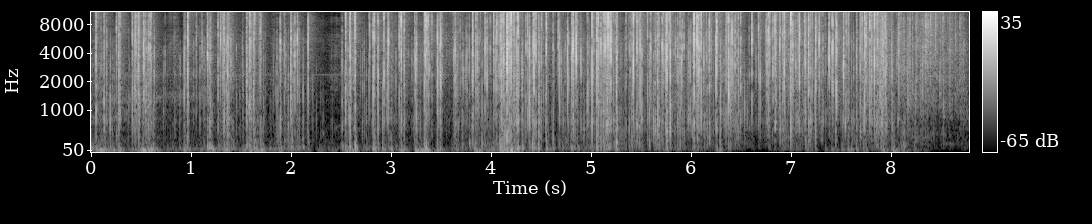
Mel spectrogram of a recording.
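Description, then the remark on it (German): Crinkling of a plastic bag for ASMR, a dense stream of sharp crackles and rustles that swell and fade for several seconds before trailing off, with no talking. “Und ich war auch kurz davor, äh, einmal so ein ASNR, also ich habe mir schon sowas an der Nähe bereitet, also so eine Tüte. Das wäre ja dann so, wenn man.”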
